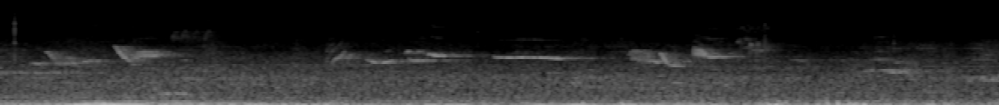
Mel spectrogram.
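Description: Birds chirping: short, sharply rising whistled calls, repeated every second or so, over a steady low rumble.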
